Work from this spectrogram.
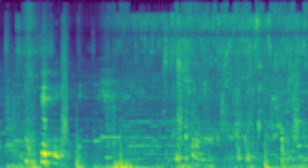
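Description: Goat head meat is rinsed under running water for Jamaican goat head soup, a steady splashing stream with a few louder bursts as the pieces are handled, while a person talks over it.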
